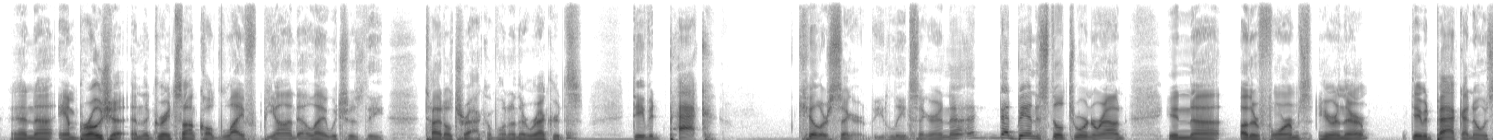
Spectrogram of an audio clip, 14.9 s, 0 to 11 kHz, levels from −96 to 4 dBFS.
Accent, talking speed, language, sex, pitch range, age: American, 195 wpm, English, male, 95-115 Hz, 50-69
